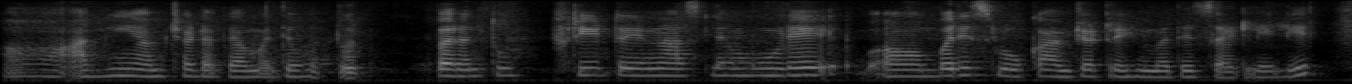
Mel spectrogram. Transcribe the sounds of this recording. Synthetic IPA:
a̰miamt͡ɕjaɖəɡjamə̰d̪ʱːjeɦot̪uːt̪ | pəɾənt̪ufɾiːʈɾenəsljamuɭebəɾiːt͡slokaːmt͡ɕjaʈɾenməd̪ʱːjet͡səɽleliːt̪̚

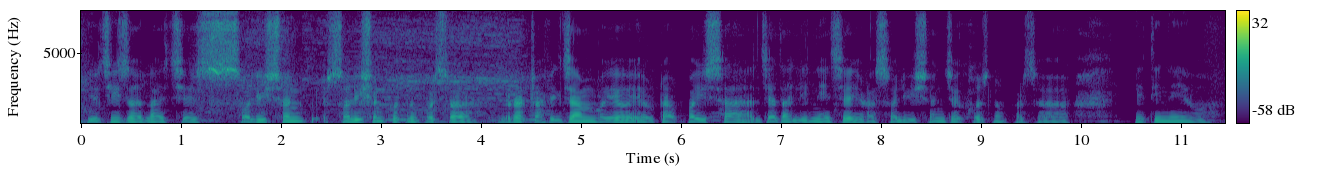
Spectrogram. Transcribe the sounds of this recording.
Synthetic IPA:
jot͡sid͡zʌɾulajt͡sʌĩsʌljusʌnsʌljusʌnkʰod̪nupʌrt͡sʰʌḛwʈaʈrapʰikd͡zambʱʌjoḛwʈapʌjsad͡zjad̪alinet͡sʌ̃ĩewʈasʌljusʌnt͡sʌĩkʰod͡znupʌrt͡sʰʌ | et̪inʌjɦo

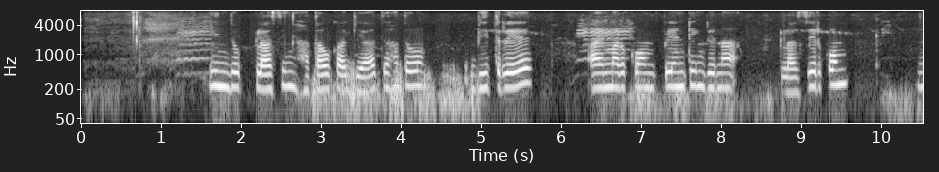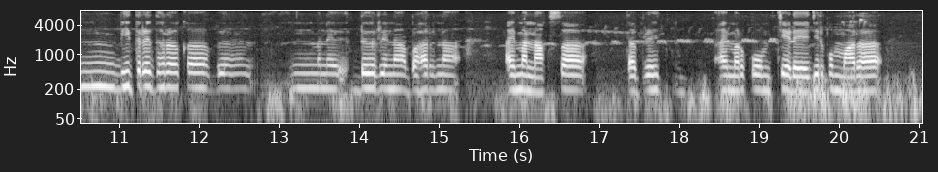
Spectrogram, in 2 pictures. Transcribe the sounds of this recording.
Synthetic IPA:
iɲd̪ɔklasiɲɦat̪awkaɡɛjat̪aɦãd̪ɔ | bʱit̪ɾɛ | ajmaɾɔkɔmpɛɳʈiŋɾɛnaʔ | klasd͡ʒɛɾɔkɔm | bʱit̪ɾɛd̪ʱɔɾaka | manɛɖəɾːɛnaʔbaɦaɾɛnaʔ | a̰jmanaksat̪apɾɛ | ajmaɾɔkɔmt͡ʃɛɽɛd͡ʒɛɾɔkɔmːaɾaʔ

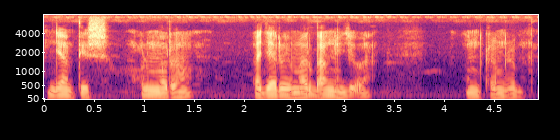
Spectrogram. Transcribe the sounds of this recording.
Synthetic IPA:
d͡ʒãt̪is | hɔɽmɔɾɔɦɔ̃bad͡ʒaɾbɛmaɾbʱaŋɦid͡ʒɔʔa | unkankan

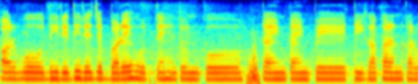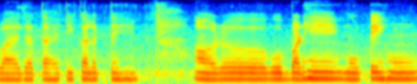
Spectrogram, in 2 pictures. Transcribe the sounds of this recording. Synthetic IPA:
ɔːɾʋod̪ʱiːɾed̪ʱiːɾed͡ʒɐbːɐɽ̤eɦoːt̪eɦɛ̃t̪oʊnkoʈaːɪmʈaːɪmpeʈiːkakəɾənkɐɾʋaːjad͡ʒaːt̪aɦɛʈiːkalɐɡt̪eɦɛ̃ː | ɔːɾʋobɐɽ̤ẽmoːʈeɦõː

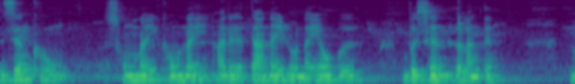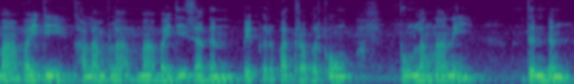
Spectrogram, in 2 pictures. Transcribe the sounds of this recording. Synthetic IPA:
zɯŋkʰɯw | sɔŋnajkʰawnajaɾɯdanajlɔnajawbɯ | bɯsɯnhɯlaŋdɯŋ | mabajdikʰalamplamabajdizaɡɯnbepʰɯɾbatʰɾabɯɾɡʰɯw | buŋlaŋnanɯj | dɯndɯŋ

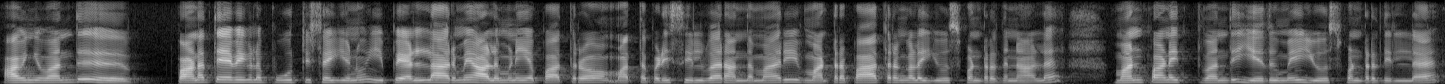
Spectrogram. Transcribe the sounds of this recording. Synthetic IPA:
ɐʋɪŋɡɐʋɐnd̪ɯ | pɐɳɐt̪ːeːʋɐɪɣɐɭɐpuːɾt̪ːisɛjːɐnʊ̃ɪpːɐɛlːaːɾɯmeːɐɭɯmɐnɪjɐpaːt̪ɪɾõmɐt̪ːɐpːɐɽisɪlʋɐɾɐnd̪ɐmaːd̪ɾimɐʈrɐpaːt̪ɪɾɐŋɡɐɭɐjuːspɐɳɾɐðɯnaːlɐ | mɐnpɐɳɐɪt̪ʋɐnd̪ɯɛðɯʋɯmeːjuːspɐɳːrɐðɪlːɐ

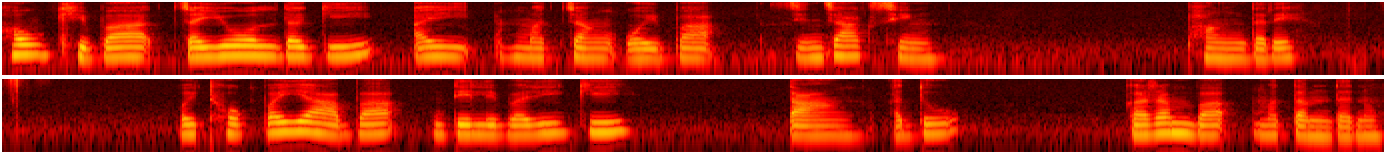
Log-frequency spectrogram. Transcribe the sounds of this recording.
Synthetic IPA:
hɐwkʰibɐt͡ʃɐjoldɐɡi | ɐjmɐt͡ʃɐŋojbɐ | z̥ind͡ʒak̚siŋ | pʰɐŋdɐɾe | ojtʰok̚pɐjabɐ | delibɐɾiɡi | taŋɐdu | kɐɾɐmbɐmɐtɐmdɐnu

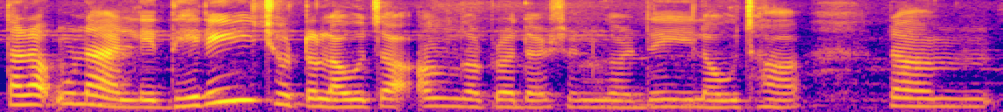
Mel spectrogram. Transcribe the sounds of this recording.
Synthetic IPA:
t̪ʌɾʌʔunaːɾuled̪ʱeɾʌjt͡sʰoʈːolawt͡sʰʌʔʌŋɡʌprʌd̪ʌrsʌnɡʌrd̪ʌjlawt͡sʰʌ | rʌ

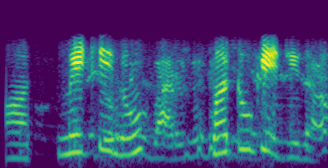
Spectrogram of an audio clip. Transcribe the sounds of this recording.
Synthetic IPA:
ɔːt̪meːʈʰiːnũːməʈũːkeːd͡ʒiːd̪a

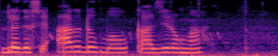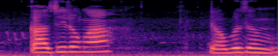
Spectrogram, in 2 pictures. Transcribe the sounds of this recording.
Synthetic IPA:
lɯɡaseʔaɾɯdɔŋbawkaziɾɔŋa | kaziɾɔŋa | jawbɯzɯŋ

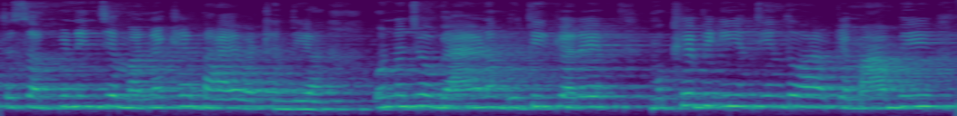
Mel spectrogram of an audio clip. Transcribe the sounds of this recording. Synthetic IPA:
t̪ɐsɐɾbɪninɪ̆d͡ʑeːmɐnə̆kʰeːbʱaːeʋɐʈʰə̃nd̪iaːɦe | ʊnə̆d͡ʑoːɠaːɪəɽ̃̆ɓʊd̪ʱikɐɾemũːkʰebɪʔĩːə̃t̪ʰĩːn̆d̪oaːɦekemãːbɪ

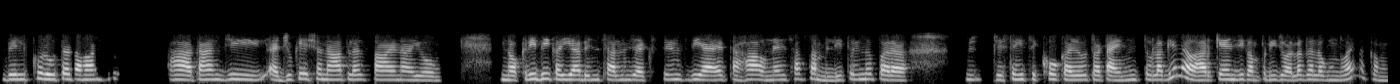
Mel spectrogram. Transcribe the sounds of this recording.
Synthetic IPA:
bɪlkʊlut̪ɐt̪ɐʋ̤ãd͡ʑi | ɦaːt̪ɐʋ̤ãːd͡ʑiːeːd͡ʑukeːʃənaːplɐst̪ɐʋ̤ãɦɪnəɪɦo | nɔːkɾibikɐiaːɦeɓɪnsaːlənɪ̆d͡ʑoːekspiːɾiəns̬biaːɦet̪ɐɦaːʊnəesɐbsãmɪlit̪ʰoĩːnd̪opɐɾ | d͡ʑɪsɐ̃ɦĩsɪkʰokɐjot̪ɐʈaːɪmt̪ʰolɐɡenɐɦɐɾkɐ̃ɦɪ̃nd͡ʑiːkɐ̃mpənid͡ʑoːɐləɡɐlɐɡʱɦũnd̪oaːɦenɐkɐm

